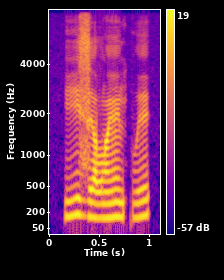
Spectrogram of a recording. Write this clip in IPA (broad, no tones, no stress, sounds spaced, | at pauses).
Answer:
i z i lˠ ẽ kʷ ɪ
